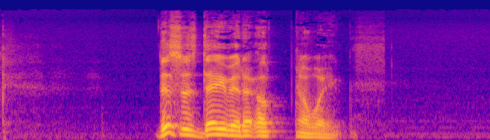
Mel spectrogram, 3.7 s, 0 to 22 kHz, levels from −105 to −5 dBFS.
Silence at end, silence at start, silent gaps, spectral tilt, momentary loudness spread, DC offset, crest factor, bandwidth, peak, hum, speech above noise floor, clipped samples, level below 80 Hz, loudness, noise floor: 1.15 s; 0 s; none; -5 dB/octave; 9 LU; under 0.1%; 18 dB; 16.5 kHz; -4 dBFS; none; 43 dB; under 0.1%; -52 dBFS; -19 LUFS; -62 dBFS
